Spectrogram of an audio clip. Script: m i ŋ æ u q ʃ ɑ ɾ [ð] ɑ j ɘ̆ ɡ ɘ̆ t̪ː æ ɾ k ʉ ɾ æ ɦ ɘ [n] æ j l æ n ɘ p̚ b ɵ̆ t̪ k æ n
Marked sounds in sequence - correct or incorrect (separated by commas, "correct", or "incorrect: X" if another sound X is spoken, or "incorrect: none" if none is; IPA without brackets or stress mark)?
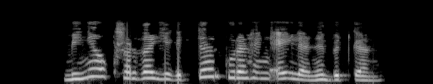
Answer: correct, incorrect: ŋ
